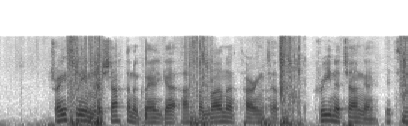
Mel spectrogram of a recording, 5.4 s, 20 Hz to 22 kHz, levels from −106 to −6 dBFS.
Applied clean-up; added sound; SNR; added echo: none; Tearing; 5 dB; none.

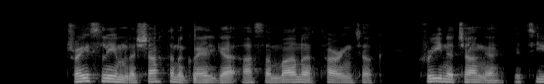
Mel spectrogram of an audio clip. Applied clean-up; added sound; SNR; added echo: none; none; none; none.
